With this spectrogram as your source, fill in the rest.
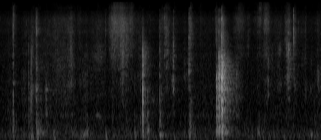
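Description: Tarot divination cards are shuffled by hand in a soft flurry of riffles and slides, with a brief sharper snap near the middle, all fairly quiet and close.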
